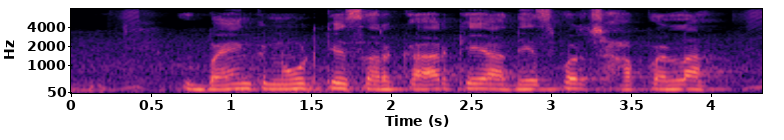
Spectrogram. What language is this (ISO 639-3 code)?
bho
